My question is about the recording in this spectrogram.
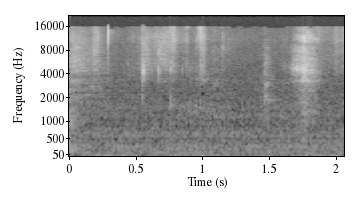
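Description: Quiet room tone with a low steady hum and a few faint, soft rustles, one about half a second in and another just before the end.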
